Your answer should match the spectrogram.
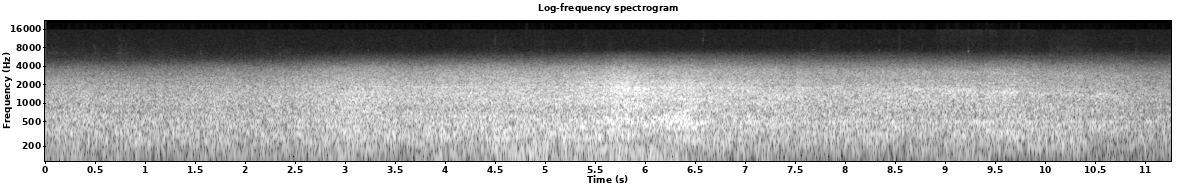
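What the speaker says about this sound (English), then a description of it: "The Cargolac 747 coming in, assigned to runway center." Cargolux Boeing 747 cargo plane landing at Amsterdam Schiphol Airport in windy weather, a steady broadband roar that swells slightly in the middle and stays fairly close and continuous.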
